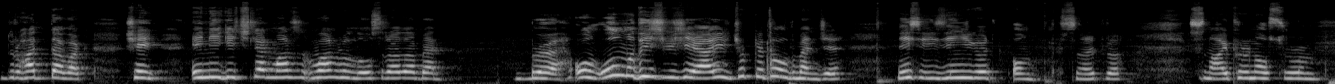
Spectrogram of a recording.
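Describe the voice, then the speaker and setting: Excitable high-voiced woman gamer. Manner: excitable, rambling, frequent laughs and outbursts. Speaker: mobile gamer. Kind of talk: casual gameplay commentary.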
